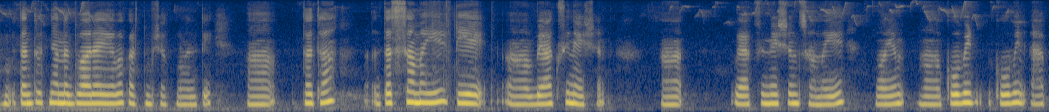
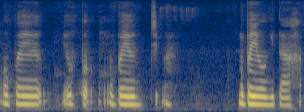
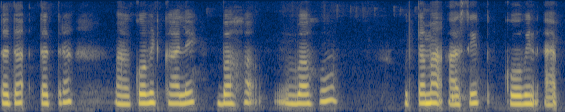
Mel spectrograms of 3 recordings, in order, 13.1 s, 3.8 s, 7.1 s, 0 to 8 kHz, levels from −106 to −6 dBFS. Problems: constant background noise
